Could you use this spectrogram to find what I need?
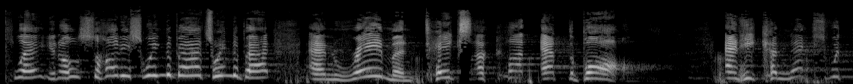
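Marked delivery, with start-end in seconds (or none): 0.0-2.7 lightly voiced sweet mom; a mom gently coaxing her son to swing; coaxing mother. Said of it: "his mother's going".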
